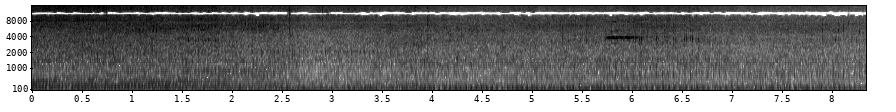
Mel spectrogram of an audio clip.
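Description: A car engine rumbles steadily up close.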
